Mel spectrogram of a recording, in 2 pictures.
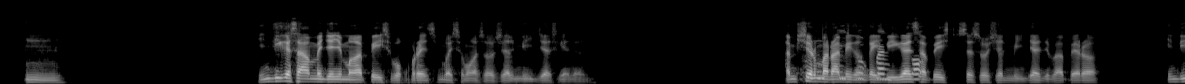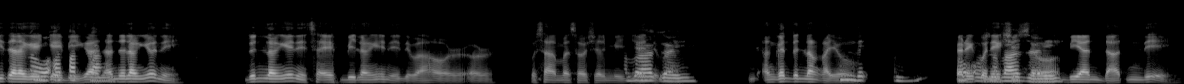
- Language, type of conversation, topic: Filipino, unstructured, Alin ang mas gusto mo: magkaroon ng maraming kaibigan o magkaroon ng iilan lamang na malalapit na kaibigan?
- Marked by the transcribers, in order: other background noise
